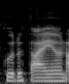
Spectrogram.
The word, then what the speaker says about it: glutathione: I generally do the Myers cocktail, but will also add glutathione.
